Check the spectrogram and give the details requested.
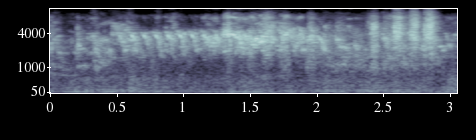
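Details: Young budgerigars in a freshly built aviary at the start of the season: a steady, scratchy warbling stream of rapid chirps, ending in a few brighter, sharper notes.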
